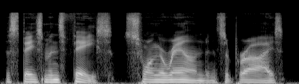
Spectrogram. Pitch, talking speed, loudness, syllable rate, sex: 100 Hz, 140 wpm, -17 LUFS, 4.5 syllables/s, male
